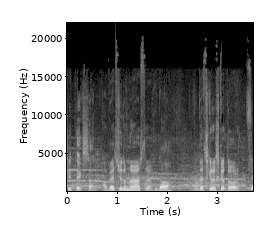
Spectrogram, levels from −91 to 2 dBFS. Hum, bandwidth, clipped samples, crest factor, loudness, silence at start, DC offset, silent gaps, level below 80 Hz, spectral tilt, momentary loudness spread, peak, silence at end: none; 19.5 kHz; under 0.1%; 14 dB; -17 LUFS; 0 s; under 0.1%; none; -44 dBFS; -5 dB/octave; 7 LU; -4 dBFS; 0 s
